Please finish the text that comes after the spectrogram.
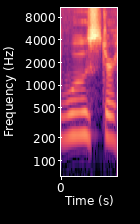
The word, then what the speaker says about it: Worcestershire: no one liked her Worcestershire sauce is pronounced Wooster sauce yes see whether or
